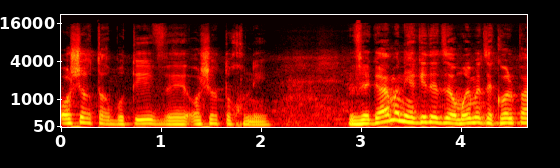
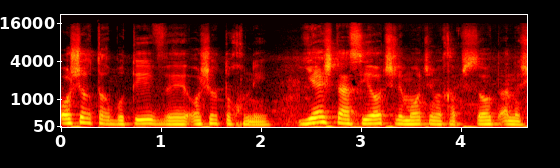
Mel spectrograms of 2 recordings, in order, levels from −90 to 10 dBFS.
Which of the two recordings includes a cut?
second; 1 cut; at 2.4 s

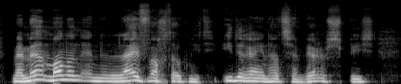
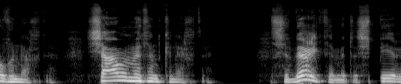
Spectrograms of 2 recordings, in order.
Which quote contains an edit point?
second; 1 cut; at 2.7 s

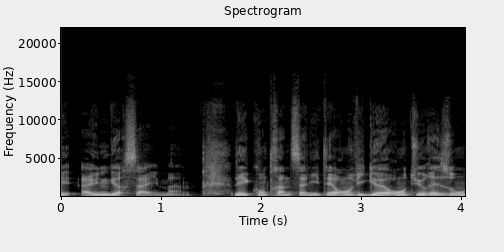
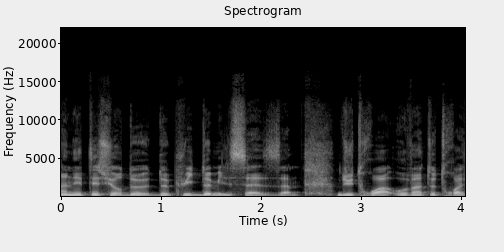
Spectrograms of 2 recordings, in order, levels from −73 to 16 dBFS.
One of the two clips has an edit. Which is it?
first; 1 cut; at 1.7 s

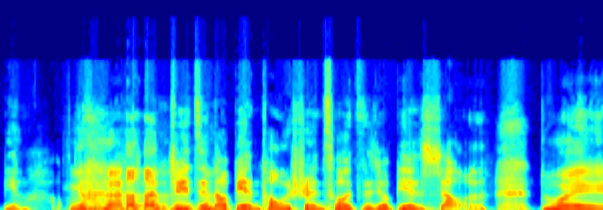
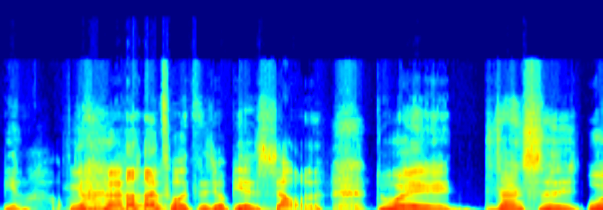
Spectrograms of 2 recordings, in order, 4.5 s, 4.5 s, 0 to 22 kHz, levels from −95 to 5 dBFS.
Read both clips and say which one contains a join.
second; 1 cut; at 1.2 s

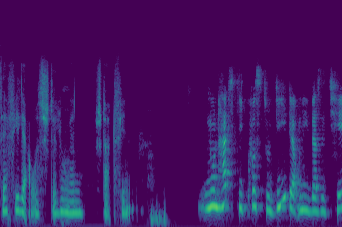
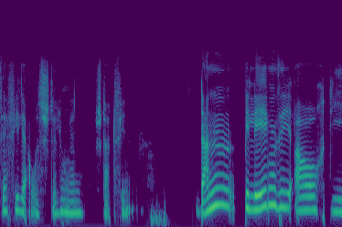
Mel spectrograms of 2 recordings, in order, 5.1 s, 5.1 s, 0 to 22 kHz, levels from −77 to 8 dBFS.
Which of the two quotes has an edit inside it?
second; 1 cut; at 2.9 s

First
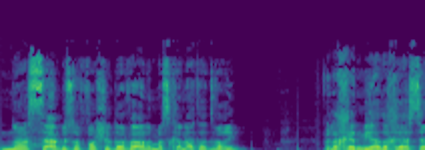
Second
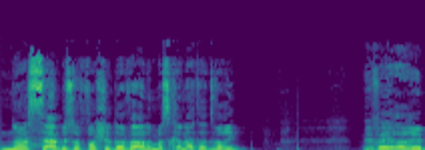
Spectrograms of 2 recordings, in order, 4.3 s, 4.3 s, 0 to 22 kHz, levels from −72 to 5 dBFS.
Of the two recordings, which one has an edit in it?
first; 1 cut; at 3.1 s

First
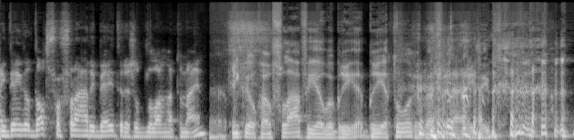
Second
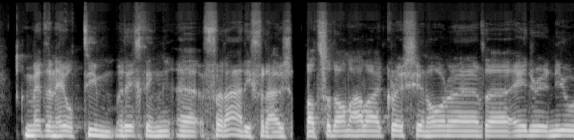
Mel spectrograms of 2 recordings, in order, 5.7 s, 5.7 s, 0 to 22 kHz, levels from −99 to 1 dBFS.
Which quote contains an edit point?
second; 2 cuts; at 2.9 s, 4.8 s

